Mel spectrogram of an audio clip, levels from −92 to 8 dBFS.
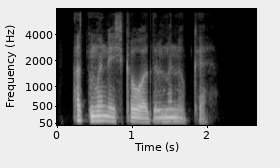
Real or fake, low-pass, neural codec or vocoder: fake; 7.2 kHz; codec, 24 kHz, 0.9 kbps, WavTokenizer, medium speech release version 2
